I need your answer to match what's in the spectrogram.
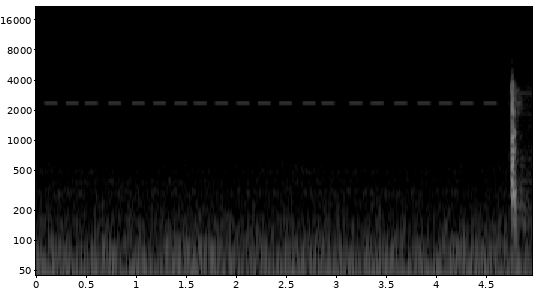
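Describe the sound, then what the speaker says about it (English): A steady electronic alarm from the X-Plane 11 flight simulator beeps in a rapid, even chain of short high tones running throughout, over a low cockpit hum, before a sudden loud thump at the very end. "What is this fucking alarm?"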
